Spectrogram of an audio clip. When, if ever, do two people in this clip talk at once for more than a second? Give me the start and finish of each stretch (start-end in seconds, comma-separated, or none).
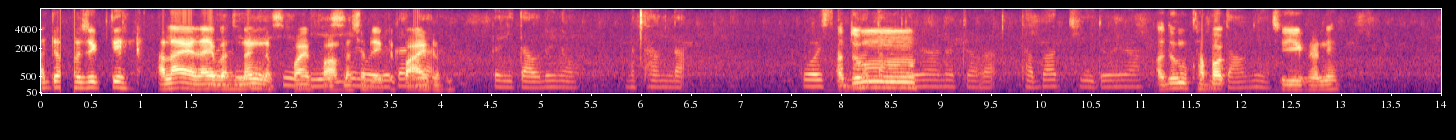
1.6-3.9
